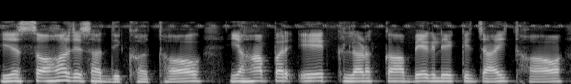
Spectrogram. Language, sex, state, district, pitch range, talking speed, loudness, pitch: Magahi, male, Jharkhand, Palamu, 140-155 Hz, 135 wpm, -17 LUFS, 150 Hz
